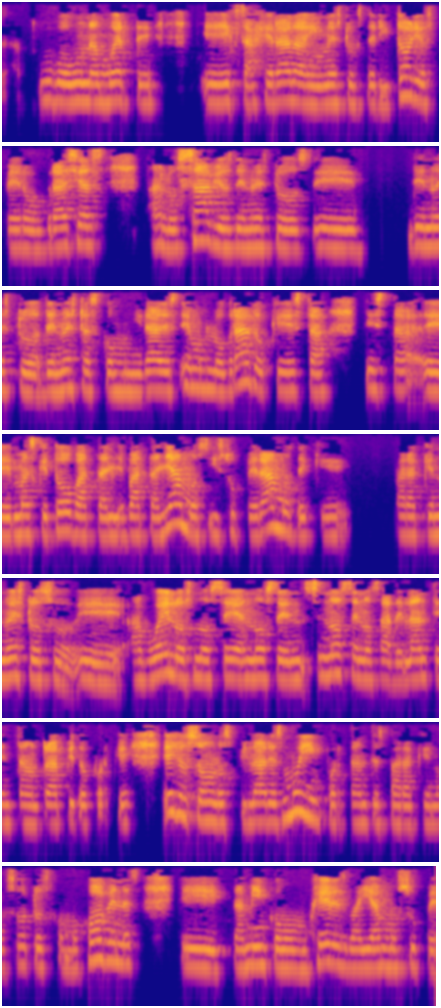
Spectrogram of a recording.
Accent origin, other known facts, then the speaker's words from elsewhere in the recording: Ecuador; a pesar de que nos dicen son indígenas, que nosotros nada tenemos que ver, somos parte del Estado, nosotros somos ecuatorianos.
